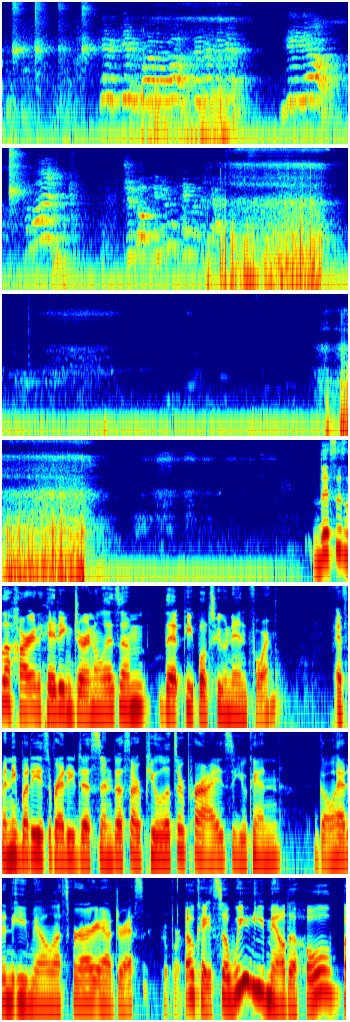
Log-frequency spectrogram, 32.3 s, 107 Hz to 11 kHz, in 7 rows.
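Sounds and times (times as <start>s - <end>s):
pet snoring loudly: 1.8s - 3.4s, 7.3s - 10.8s, 13.4s - 16.6s
speech: 18.1s - 22.2s, 22.9s - 32.2s.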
